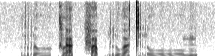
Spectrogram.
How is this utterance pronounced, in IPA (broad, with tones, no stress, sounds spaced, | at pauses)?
r ɤː˩˦ k l a˦˥ k̚ f a˦˥ p̚ r u˧ a̯ t r oː˩˦ m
